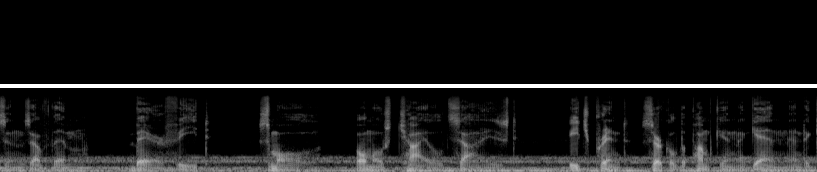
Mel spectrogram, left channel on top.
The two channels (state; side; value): silent; left; 56 dB below the other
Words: of them, bare feet, small, almost child-sized. Each print circled the pumpkin again and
